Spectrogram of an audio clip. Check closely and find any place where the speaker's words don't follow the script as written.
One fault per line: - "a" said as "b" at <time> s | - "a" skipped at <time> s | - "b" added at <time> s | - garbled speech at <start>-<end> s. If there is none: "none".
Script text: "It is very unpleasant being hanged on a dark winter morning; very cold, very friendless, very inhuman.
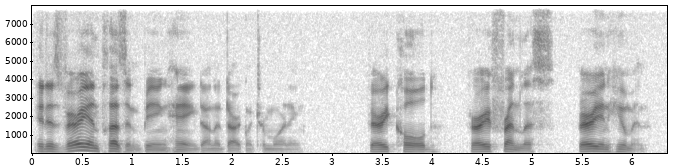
none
